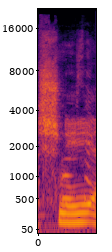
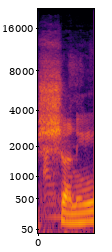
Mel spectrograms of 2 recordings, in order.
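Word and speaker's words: Schnee: You really don't care if we I always find it weird how some characters pronounce it Shni and others pronounce it Shunny.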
